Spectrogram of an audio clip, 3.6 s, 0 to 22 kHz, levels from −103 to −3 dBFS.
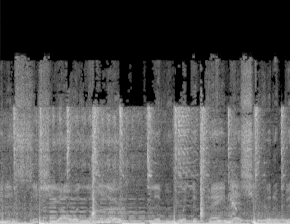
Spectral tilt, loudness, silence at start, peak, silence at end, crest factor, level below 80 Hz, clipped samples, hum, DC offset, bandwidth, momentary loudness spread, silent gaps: -4 dB/octave; -22 LUFS; 0 s; -6 dBFS; 0 s; 16 dB; -24 dBFS; under 0.1%; none; under 0.1%; 17 kHz; 2 LU; none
